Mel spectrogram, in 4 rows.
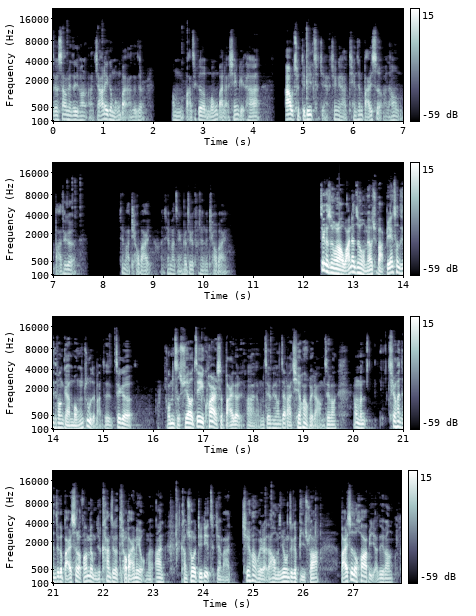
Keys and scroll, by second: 5.1 alt+Delete, 23.5 ctrl+Delete, 26.3 b.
